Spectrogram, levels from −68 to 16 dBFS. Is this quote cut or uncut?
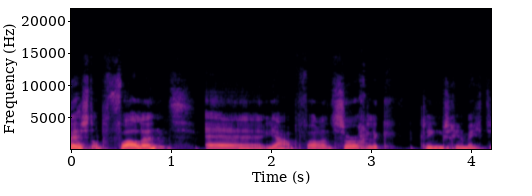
cut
